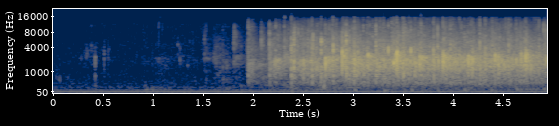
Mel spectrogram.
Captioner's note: applause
